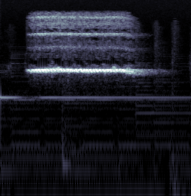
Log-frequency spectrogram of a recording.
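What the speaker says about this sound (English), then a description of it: "Logan's whistle shrieked through the campground, startling campers and counselors alike." A lifeguard's whistle at a campground waterfront gives one long, loud, steady shriek lasting about a second, then cuts off, with a low rumble underneath.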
